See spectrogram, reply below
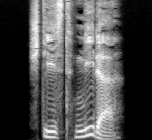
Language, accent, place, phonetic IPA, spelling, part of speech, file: German, Germany, Berlin, [ˌʃtiːst ˈniːdɐ], stießt nieder, verb, De-stießt nieder.ogg
- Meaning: second-person singular/plural preterite of niederstoßen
